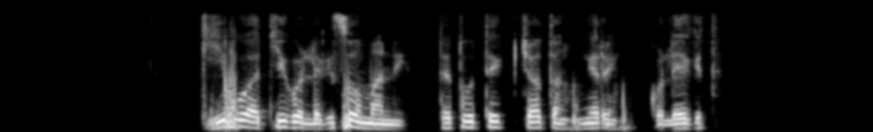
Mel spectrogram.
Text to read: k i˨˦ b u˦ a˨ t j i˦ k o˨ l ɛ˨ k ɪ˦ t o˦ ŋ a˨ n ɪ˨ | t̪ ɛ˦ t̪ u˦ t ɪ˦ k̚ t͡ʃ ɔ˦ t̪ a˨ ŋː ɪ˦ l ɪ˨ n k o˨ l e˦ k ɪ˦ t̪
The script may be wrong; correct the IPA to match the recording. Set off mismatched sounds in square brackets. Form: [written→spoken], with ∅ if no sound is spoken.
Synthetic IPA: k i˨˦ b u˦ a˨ t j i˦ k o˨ l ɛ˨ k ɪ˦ [t→s] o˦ [ŋ→m] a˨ n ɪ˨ | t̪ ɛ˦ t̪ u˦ t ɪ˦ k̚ t͡ʃ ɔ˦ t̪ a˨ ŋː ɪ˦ [l→ɾ] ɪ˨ [n→ŋ] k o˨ l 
